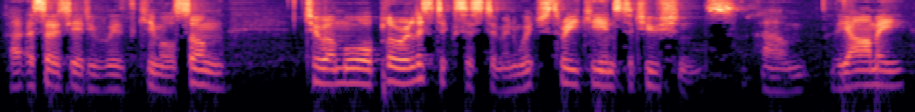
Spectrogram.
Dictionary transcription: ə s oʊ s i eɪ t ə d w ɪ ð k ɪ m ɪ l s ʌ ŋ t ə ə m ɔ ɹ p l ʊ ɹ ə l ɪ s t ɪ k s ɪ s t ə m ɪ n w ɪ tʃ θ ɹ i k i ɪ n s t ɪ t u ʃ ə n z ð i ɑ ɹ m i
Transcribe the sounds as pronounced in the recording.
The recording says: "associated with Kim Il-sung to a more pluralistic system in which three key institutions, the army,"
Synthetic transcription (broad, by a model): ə s oʊ s i eɪ t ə d w ɪ ð k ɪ m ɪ l s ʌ ŋ t ə ə m ɔ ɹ p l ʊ ɹ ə l ɪ s t ɪ k s ɪ s t ə m ɪ n w ɪ tʃ θ ɹ i k i ɪ n s t ɪ t u ʃ ə n z ð i ɑ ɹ m i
